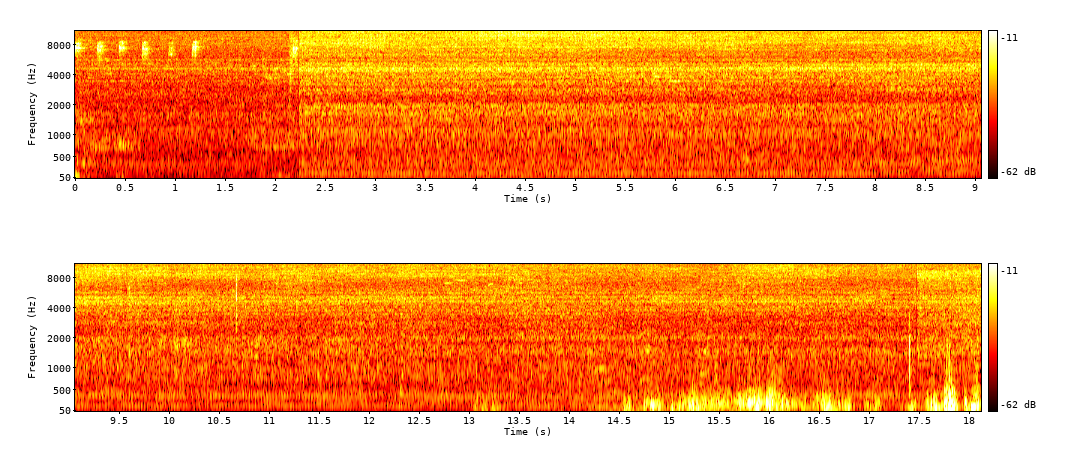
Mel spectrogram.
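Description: An engine running steadily with a low, even hum from about two seconds in. In the last few seconds, wind buffets the microphone in irregular loud gusts.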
